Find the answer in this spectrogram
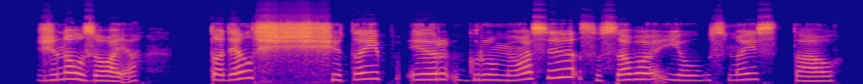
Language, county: Lithuanian, Vilnius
